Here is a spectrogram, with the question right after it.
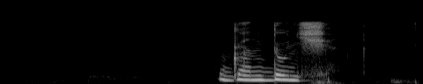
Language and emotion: Russian, angry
